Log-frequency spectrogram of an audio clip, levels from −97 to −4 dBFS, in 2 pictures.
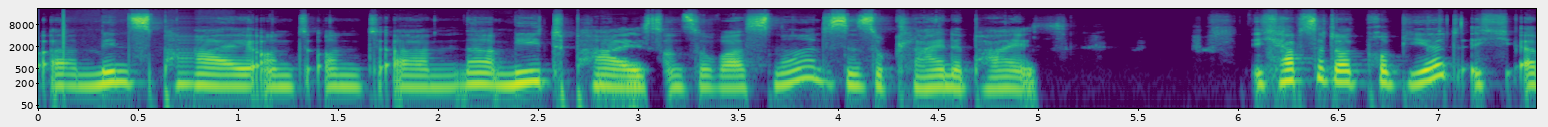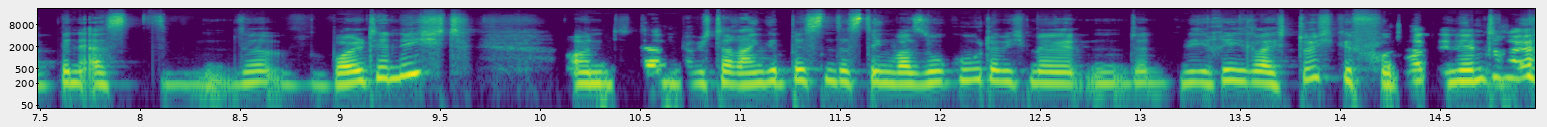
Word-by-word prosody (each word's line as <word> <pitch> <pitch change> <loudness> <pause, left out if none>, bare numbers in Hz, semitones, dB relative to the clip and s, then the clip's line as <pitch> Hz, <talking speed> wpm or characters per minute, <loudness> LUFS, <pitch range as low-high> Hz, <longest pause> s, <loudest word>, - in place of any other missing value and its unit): äh, 175 0 -5
Mince 200 +4 +5
pie 175 -3 -2
und 165 0 -7
und, 165 -1 -7
ähm, 160 0 -6
ne 190 0 0
Meat 205 +4 0
Pies 160 -3 -2
und 160 - -8
so 160 -1 -4
was, 155 +1 +1
ne? 220 +10 -3
Das 210 -5 +6
sind 180 -2 +4
so 165 -1 +3
kleine 155 0 -4
Pies. 145 0 -8 0.9
Ich 190 +3 -5
habe 235 - +5
sie 260 +2 +2
dort 215 -2 +2
probiert. 210 - 0
Ich, 190 +2 -8
äh, 185 - -1
bin 210 - +1
erst 190 -1 0
ne, 190 +3 -7 0.2
wollte 195 +9 +4
nicht 360 +8 +2 0.5
und 200 -1 +1
dann 205 -1 +2
habe 195 - -8
ich - - -3
da 205 - +3
reingebissen. 225 +4 +2
Das 215 -1 +7
Ding 210 -1 +1
war 195 - +5
so 205 +3 +1
gut, 235 +3 -4
da - - +5
habe 220 - 0
ich 210 0 -9
mir 200 -1 +1
n 200 0 -7 0.3
die 205 +1 -3
regelrecht 205 -1 +1
durchgefuttert 235 -5 -1
in 210 - -2
den 230 +2 +6
dr 290 - -3
200 Hz, 210 wpm, -20 LUFS, 180-215 Hz, 0.9 s, Das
